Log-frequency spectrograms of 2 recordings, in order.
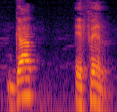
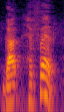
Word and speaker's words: Gat-Hefer: Su hogar se encontraba en Gat-Hefer. O sea, Gat con H-Hefer o Gat-Hefer. Porque la H, sobre todo en el hebreo, se pronuncia parecido a una J. Gat-Hefer.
